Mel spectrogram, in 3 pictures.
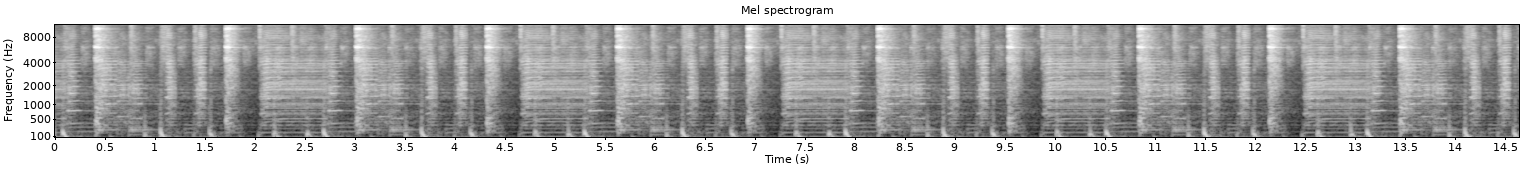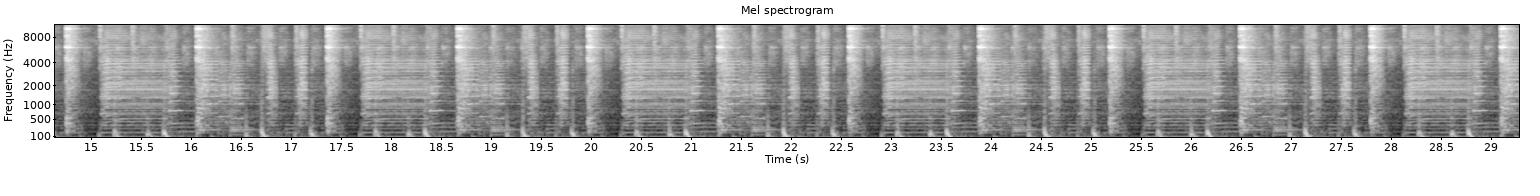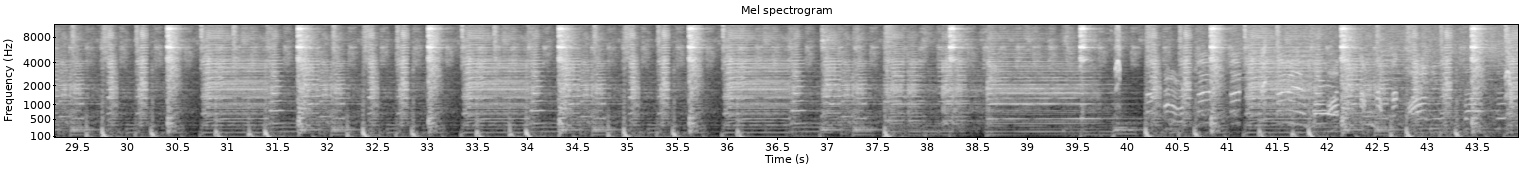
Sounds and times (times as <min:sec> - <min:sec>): Music: 0:00.0 - 0:43.9.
